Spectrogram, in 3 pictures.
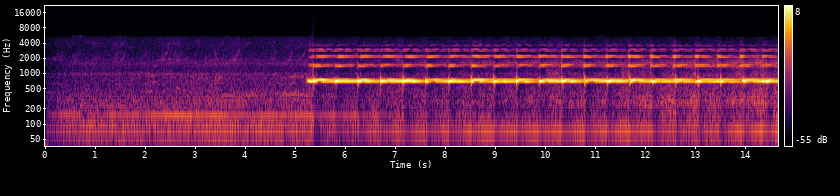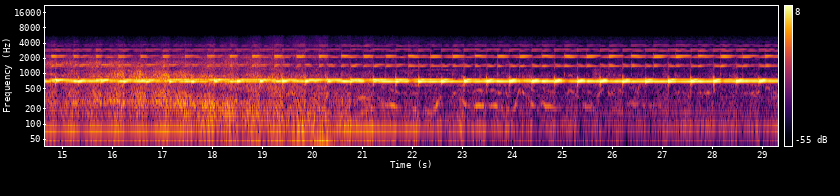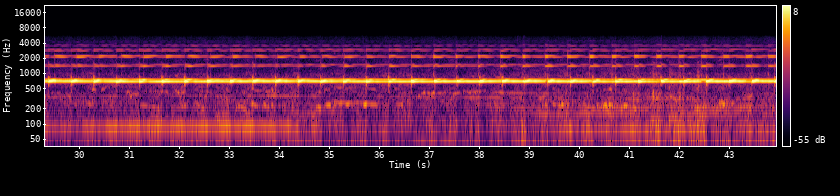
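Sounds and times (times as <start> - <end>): train passing: 0.0 - 43.9
level-crossing alarm ringing: 5.2 - 43.9.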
